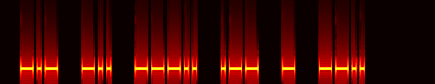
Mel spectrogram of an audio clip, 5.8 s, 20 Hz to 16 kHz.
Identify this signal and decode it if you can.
Morse code, heard as a keyed tone, about 22 wpm, spaced as for 16 wpm, 700 Hz. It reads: KD8WTZ
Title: USA Call Signs - 2x Character Spacing - 22wpm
